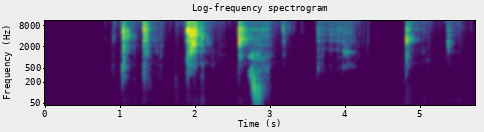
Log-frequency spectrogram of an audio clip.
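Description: Close-miked eating noises from biting and chewing sweet potato and stew. About six separate wet smacks and clicks start about a second in, the loudest two to three seconds in.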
